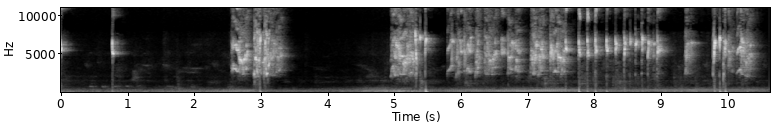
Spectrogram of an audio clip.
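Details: Blue lovebird chatter: a brief squeaky burst, then a long stream of rapid, scratchy high chirps and shrill clicks packed close together, with quiet gaps and a soft low room hum.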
